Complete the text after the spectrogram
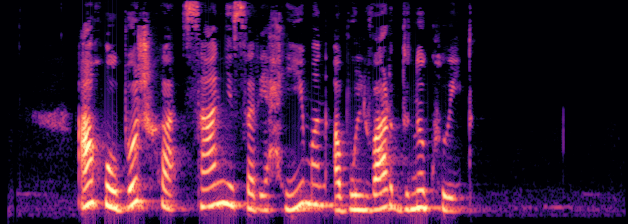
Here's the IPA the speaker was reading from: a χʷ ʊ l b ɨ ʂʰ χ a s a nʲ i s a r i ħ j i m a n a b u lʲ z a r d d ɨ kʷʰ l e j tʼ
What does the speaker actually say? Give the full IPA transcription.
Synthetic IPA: a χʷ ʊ l b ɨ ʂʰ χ a s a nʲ i s a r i ħ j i m a n a b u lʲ v a r d n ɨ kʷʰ l e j tʼ

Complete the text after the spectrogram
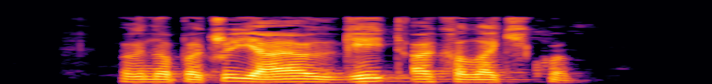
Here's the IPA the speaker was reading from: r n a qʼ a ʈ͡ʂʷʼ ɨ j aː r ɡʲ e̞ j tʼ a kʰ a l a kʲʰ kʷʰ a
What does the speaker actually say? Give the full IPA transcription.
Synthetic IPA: r n a pʼ a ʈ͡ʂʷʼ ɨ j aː r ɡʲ e̞ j tʼ a kʰ a l a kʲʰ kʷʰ a

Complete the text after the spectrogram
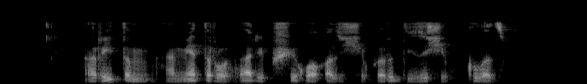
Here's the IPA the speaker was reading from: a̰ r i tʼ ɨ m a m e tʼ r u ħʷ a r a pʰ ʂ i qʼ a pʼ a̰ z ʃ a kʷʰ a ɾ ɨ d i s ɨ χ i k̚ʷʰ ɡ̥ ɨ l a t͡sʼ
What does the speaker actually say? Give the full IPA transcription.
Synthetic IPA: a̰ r i tʼ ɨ m a m e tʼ r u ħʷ a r i pʰ ʂ i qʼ a qʼ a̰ z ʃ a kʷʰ a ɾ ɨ d i z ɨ ʃ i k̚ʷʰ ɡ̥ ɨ l a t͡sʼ

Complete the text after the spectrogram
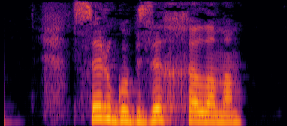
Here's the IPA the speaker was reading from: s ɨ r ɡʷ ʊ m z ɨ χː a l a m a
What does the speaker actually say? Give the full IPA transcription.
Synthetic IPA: s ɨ r ɡʷ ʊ b z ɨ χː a l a m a

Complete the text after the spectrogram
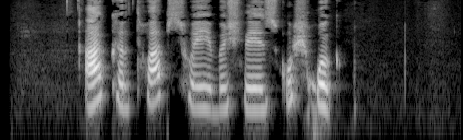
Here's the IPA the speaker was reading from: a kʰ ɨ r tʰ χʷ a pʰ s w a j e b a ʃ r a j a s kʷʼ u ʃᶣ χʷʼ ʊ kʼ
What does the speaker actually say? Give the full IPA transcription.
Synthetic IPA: a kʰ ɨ r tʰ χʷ a pʰ s w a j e b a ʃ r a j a z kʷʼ ʊ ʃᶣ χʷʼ ʊ kʼ

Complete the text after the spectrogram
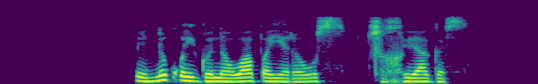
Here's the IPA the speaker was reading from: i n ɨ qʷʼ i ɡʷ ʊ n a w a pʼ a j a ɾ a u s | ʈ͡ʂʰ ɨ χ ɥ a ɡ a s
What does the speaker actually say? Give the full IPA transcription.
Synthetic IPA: i n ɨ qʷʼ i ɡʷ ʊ n a w a pʼ a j a ɾ a u s | ʈ͡ʂʰ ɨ χ ɥ a ɡ a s

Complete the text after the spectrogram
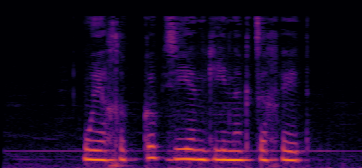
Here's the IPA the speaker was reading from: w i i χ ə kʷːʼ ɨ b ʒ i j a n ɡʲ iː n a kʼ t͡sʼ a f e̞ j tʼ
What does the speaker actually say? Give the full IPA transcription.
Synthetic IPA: w i a χ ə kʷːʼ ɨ b z i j a n ɡʲ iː n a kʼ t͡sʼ a χ e̞ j tʼ

